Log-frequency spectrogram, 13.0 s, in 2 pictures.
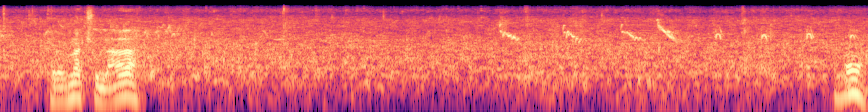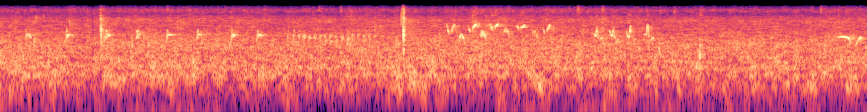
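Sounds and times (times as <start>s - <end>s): small birds chirping: 0.0s - 2.8s, 3.6s - 11.6s, 12.7s - 13.0s.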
